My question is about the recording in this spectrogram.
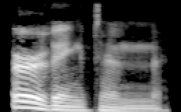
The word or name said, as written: irvington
